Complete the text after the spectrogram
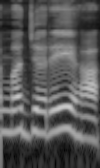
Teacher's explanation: آپ زبر کو زیر کی جانب مائل کر کے آپ پڑھتے ہیں تو اس کو کہتے ہیں مائل کرنا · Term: امالہ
